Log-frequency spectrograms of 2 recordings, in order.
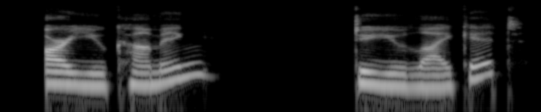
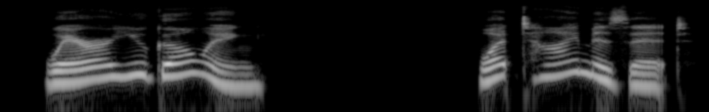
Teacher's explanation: Another important element is intonation when asking questions. In English, our voice usually rises at the end of a yes or no question. For example, "Are you coming?" "Do you like it?" But for information questions, those starting with who, what, when, where, why, how, the tone often falls at the end.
